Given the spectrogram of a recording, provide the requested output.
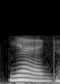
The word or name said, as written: yegg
